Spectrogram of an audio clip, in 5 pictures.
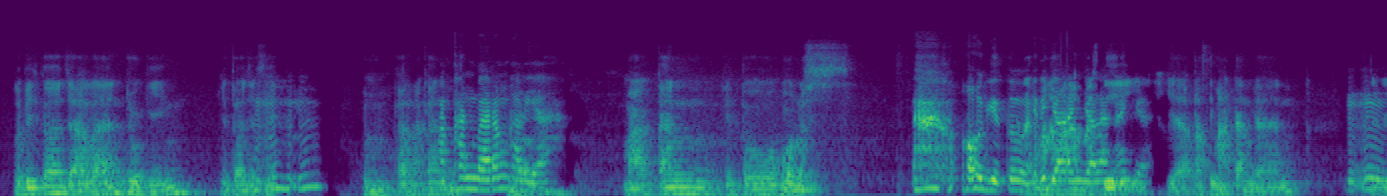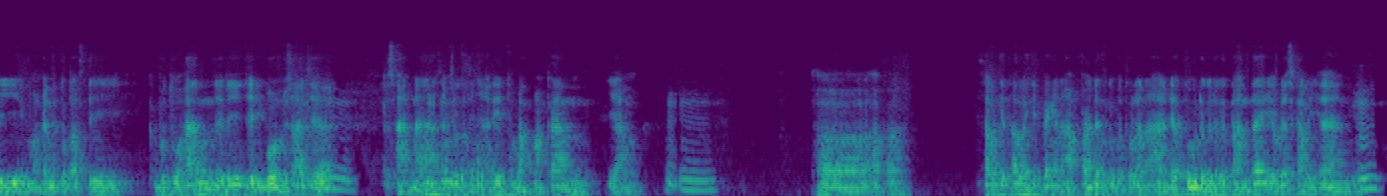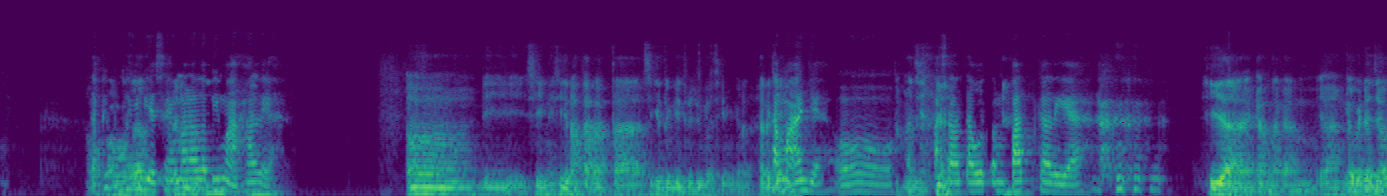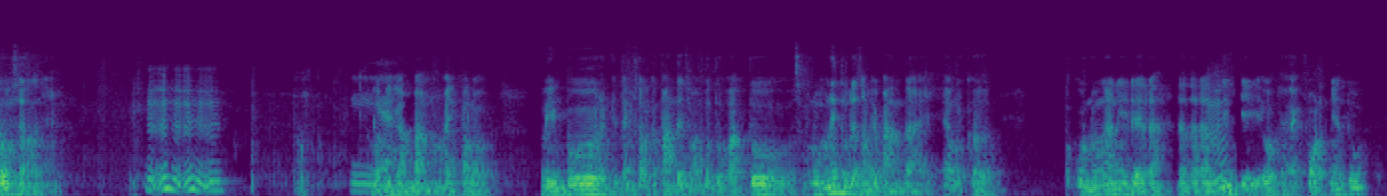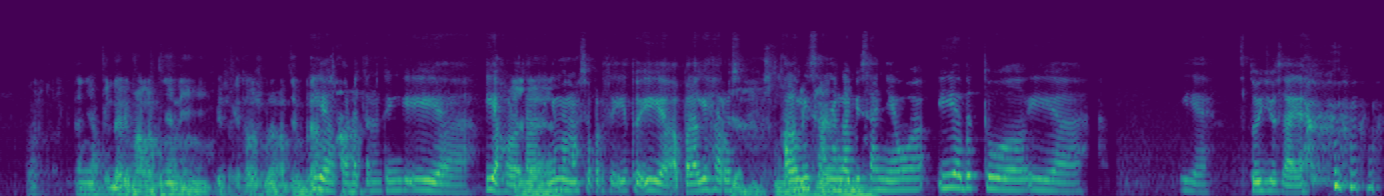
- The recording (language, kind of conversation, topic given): Indonesian, unstructured, Apa pendapatmu tentang berlibur di pantai dibandingkan di pegunungan?
- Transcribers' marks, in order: static; other background noise; chuckle; distorted speech; laughing while speaking: "aja"; chuckle; in English: "effort-nya"; in English: "di-planning"; tapping; chuckle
